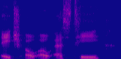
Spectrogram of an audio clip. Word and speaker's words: Hoost: Or if you want to find my personal accounts, you can find me at it's HOOST, pronounced Hoost, and the numbers 07.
